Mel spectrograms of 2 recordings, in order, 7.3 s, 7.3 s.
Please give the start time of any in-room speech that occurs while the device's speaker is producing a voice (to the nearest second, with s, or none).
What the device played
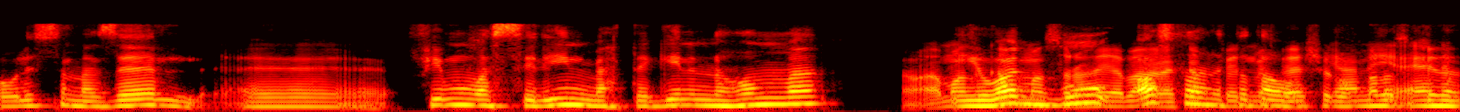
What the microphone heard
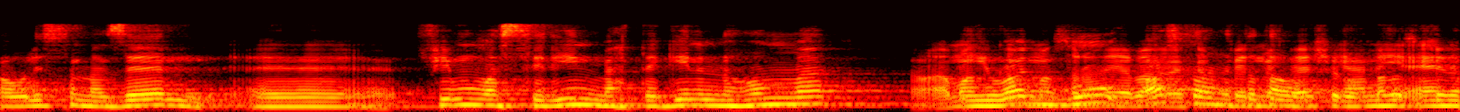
none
